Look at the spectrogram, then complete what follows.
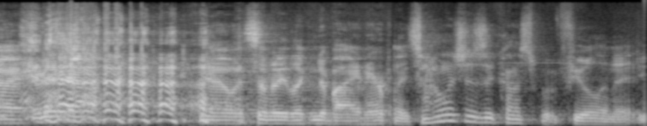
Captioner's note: laughing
